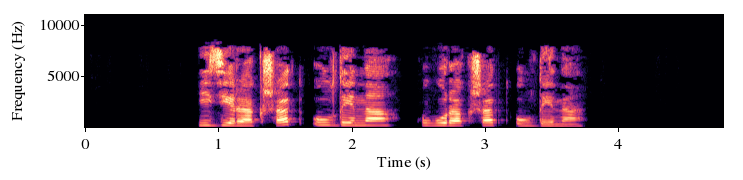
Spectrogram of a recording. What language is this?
Mari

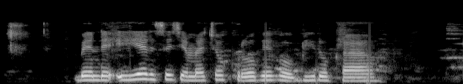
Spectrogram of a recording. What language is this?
Luo (Kenya and Tanzania)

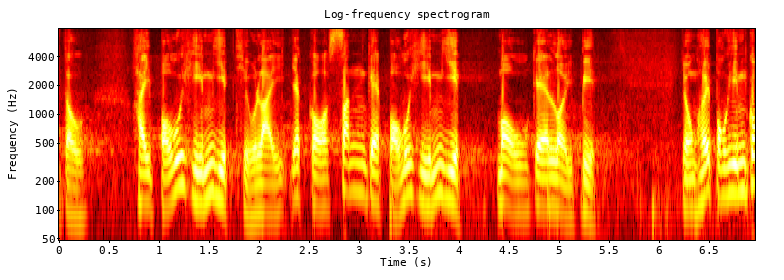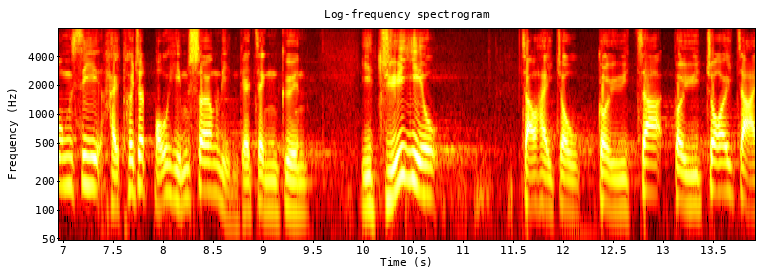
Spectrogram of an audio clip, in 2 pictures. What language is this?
Cantonese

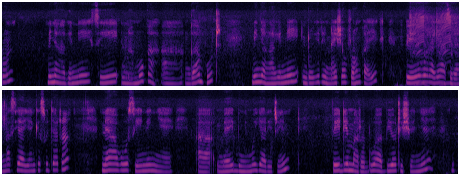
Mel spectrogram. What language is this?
Masai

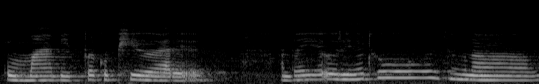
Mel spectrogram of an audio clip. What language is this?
Bodo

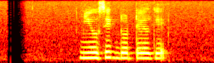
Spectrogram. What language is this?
Sinhala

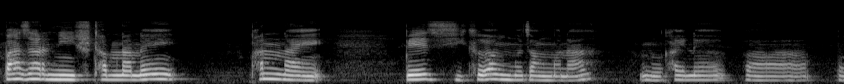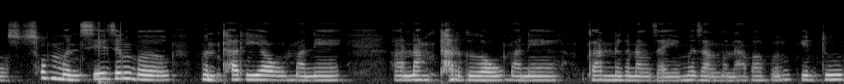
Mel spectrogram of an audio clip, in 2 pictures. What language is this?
Bodo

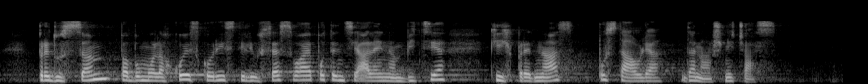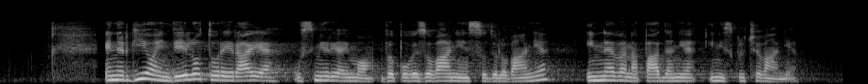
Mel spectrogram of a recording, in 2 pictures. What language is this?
Slovenian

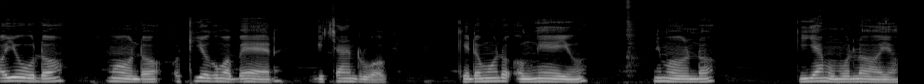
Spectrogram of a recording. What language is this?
Luo (Kenya and Tanzania)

